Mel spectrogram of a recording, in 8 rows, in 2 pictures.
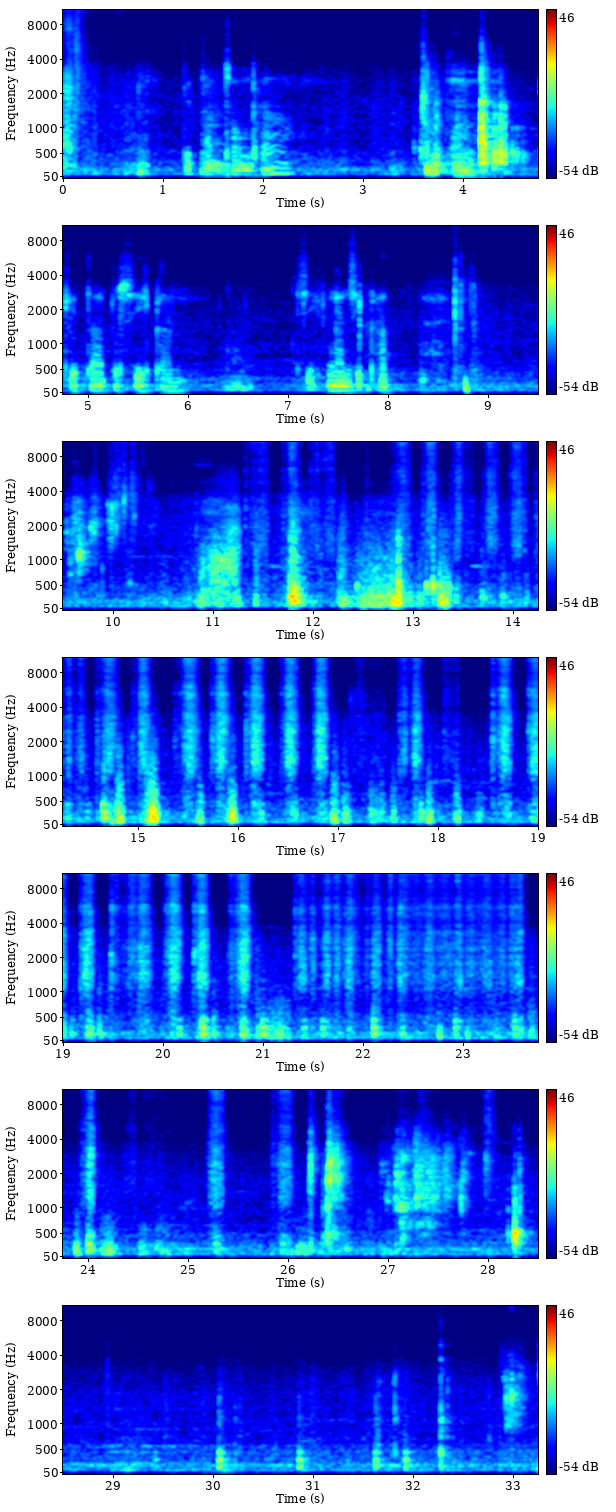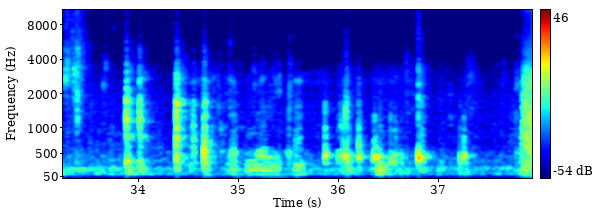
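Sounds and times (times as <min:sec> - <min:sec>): brush scrubbing plastic valve: 0:11.2 - 0:26.2.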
